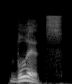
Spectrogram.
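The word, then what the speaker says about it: Blitzø: Blitz. Slightly nervous. Exactly. The O is silent.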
